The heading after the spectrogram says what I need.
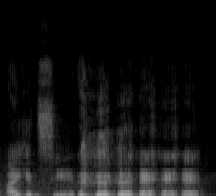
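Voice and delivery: laughing through the words. Real, not acted. Streamer laughing at chat message. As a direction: chuckle it out while reading.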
